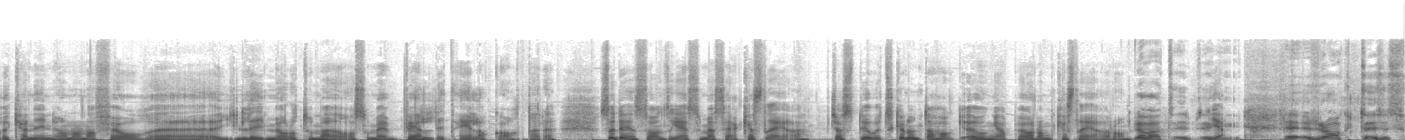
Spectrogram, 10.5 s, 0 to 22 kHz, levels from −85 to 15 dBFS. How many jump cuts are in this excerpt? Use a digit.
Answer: 1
